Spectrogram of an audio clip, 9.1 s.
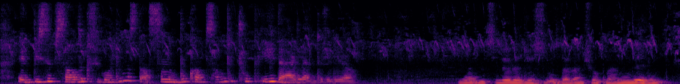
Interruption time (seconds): none

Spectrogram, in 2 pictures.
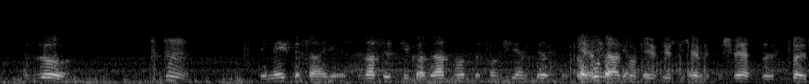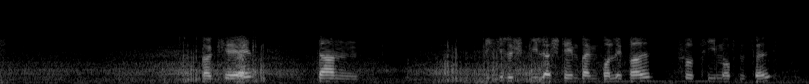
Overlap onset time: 5.8 s

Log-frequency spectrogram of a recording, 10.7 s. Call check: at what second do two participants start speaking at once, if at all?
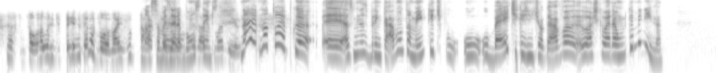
2.1 s

